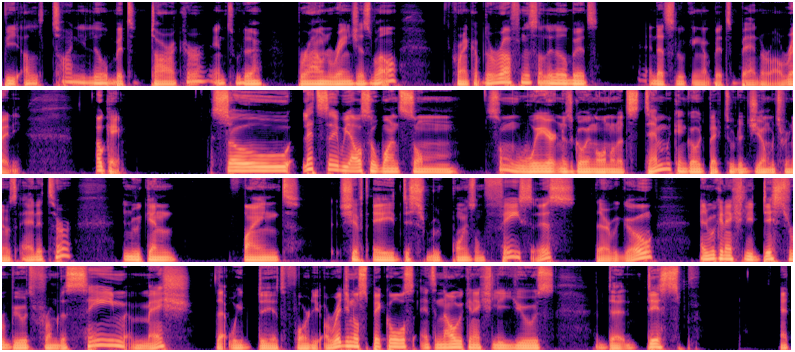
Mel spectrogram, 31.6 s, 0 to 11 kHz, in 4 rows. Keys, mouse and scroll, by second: 4.2 click, 9.0 ctrl+s, 11.4 click, 14.6 click, 15.9 middle click, 16.4 middle click, 16.7 middle click, 17.7 middle click, 18.1 middle click, 19.0 shift+a, 21.9 middle click, 22.3 g, 23.8-25.0 drag, 25.6 click, 27.5 click, 27.7 shift+d, 29.0-30.2 drag.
